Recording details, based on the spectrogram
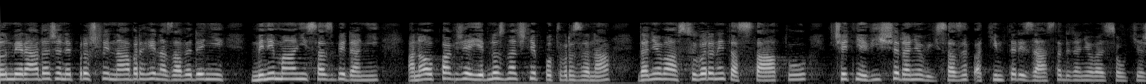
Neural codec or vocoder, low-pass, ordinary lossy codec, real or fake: none; 7.2 kHz; none; real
